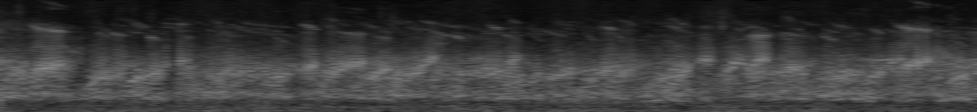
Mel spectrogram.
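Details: Many frogs calling from the water at once, fast overlapping croaks and clicking trills forming a thick steady wall of sound, occasional sharper high notes popping out.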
